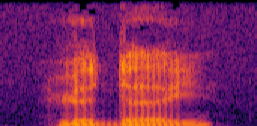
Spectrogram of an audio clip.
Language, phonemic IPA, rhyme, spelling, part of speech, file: French, /dœj/, -œj, deuil, noun, Fr-deuil.ogg
- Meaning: 1. bereavement 2. mourning 3. mourning (clothes) 4. funeral procession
